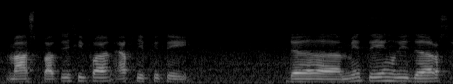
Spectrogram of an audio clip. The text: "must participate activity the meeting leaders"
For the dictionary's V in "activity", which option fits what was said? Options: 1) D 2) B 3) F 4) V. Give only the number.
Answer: 3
